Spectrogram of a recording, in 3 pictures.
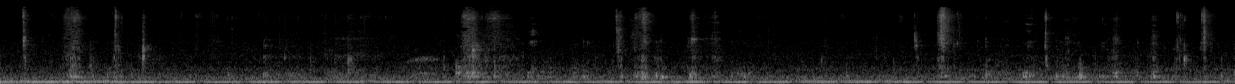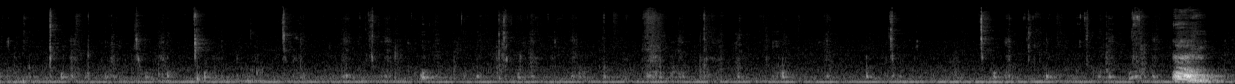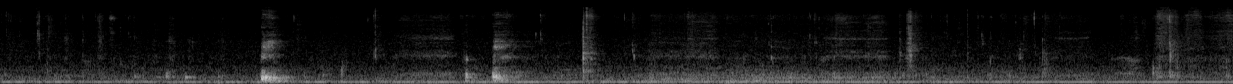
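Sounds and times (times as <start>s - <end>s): steady low hum: 0.0s - 37.0s
wet chewing with lip smacks: 0.2s - 3.6s, 4.4s - 24.1s, 24.7s - 28.6s, 32.3s - 35.3s.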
